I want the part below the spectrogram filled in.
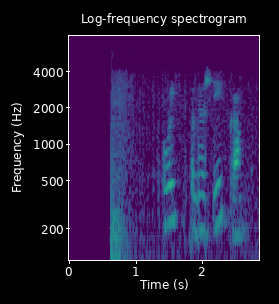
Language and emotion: Russian, neutral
